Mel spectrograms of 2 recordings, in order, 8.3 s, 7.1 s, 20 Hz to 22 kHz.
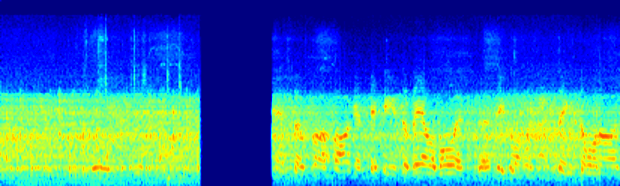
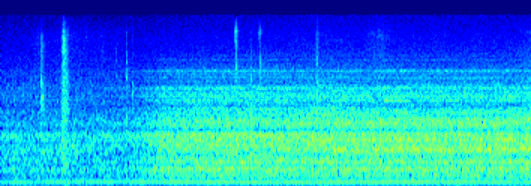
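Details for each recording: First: Yaesu FTDX 560 on 40 meters with antenna connected, preselector peaking the noise: a steady band hiss, a short dropout, then a sideband voice comes through clearly; clarifier works, calibrator doesn't. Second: Yaesu FTDX-560 receiver at first power-up: quiet clicks, then even flat static with no station or tone, pre-select makes no difference; no reception, with no VFO output.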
